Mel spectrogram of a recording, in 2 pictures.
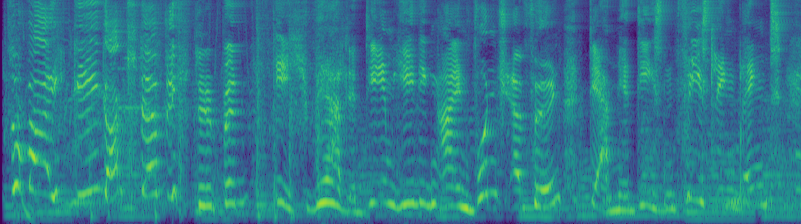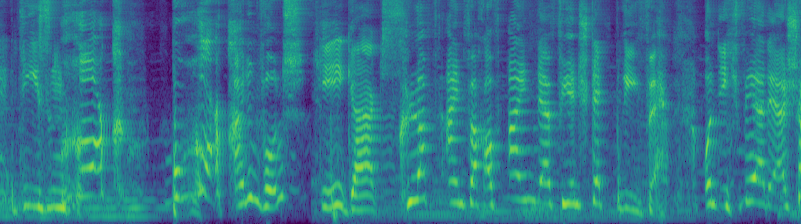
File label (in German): Animation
